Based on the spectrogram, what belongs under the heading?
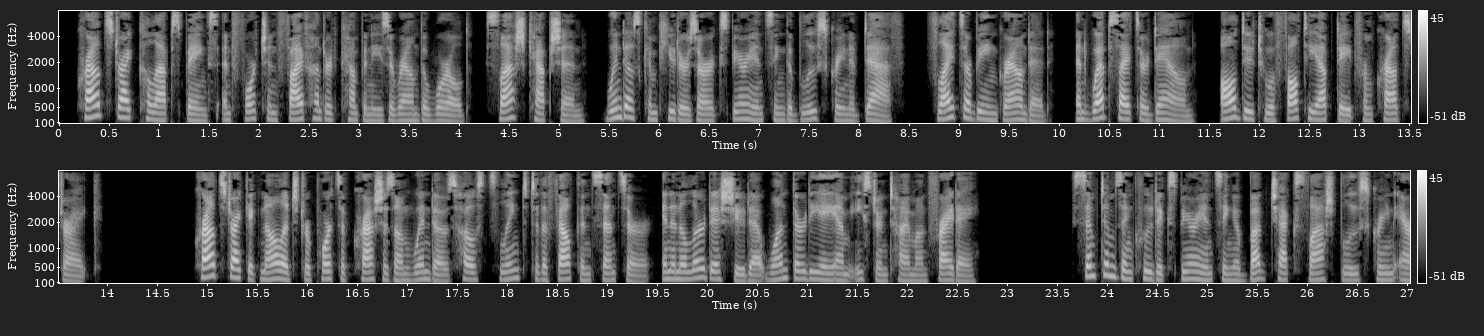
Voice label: Female voice over; crowd strike news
